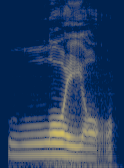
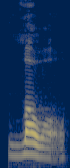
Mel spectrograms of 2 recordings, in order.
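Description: First: The word has two clear syllables like 'loy-al'. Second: The word is squeezed into one syllable like 'Lowell'. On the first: The speaker calls it right. "Instead of saying loyal" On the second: The speaker calls it wrong. "Taz cannot say the word loyal. Says that Tori is quote unquote Lowell"

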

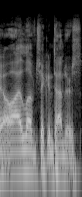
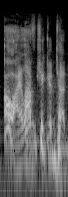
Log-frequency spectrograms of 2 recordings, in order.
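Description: First: It is said in his normal voice. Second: It is said in a mocking, stupid voice.

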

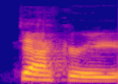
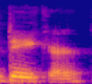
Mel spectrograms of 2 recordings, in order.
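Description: First: The name is said like the drink daiquiri. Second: The name is said as short 'day-ker'. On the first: The speaker calls it wrong. "Daiquiri, if you're American, I guess" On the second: The speaker calls it right. "In British English, it is said as Daker"

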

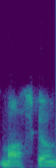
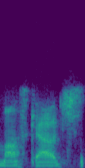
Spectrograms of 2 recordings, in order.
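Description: First: The name ends with an 'oh' sound. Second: The name ends with an 'ow' sound. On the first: The speaker calls it right. "it's pronounced Moscow" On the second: The speaker calls it wrong. "not Moscow"

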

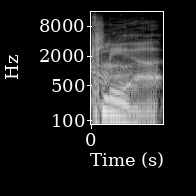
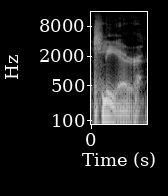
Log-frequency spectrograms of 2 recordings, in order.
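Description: First: The final R sound is dropped. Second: The final R sound is pronounced.

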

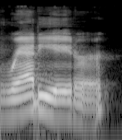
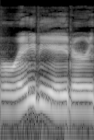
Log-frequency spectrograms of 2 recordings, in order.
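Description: First: It is said the Philadelphia way, like 'gladiator'. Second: It is said the usual American way, 'ray-diator'.

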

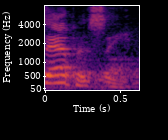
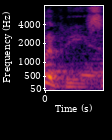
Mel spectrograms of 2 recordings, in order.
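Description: First: The name has an Italian-style pronunciation. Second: The name has an anglicized, English-style pronunciation. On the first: The name keeps its original Italian form. The speaker calls it right. "which is the way it should have been pronounced" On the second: The name is simplified to sound easier and familiar. The speaker calls it wrong. "I'm not going to call it Appice. It's not Appice"

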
